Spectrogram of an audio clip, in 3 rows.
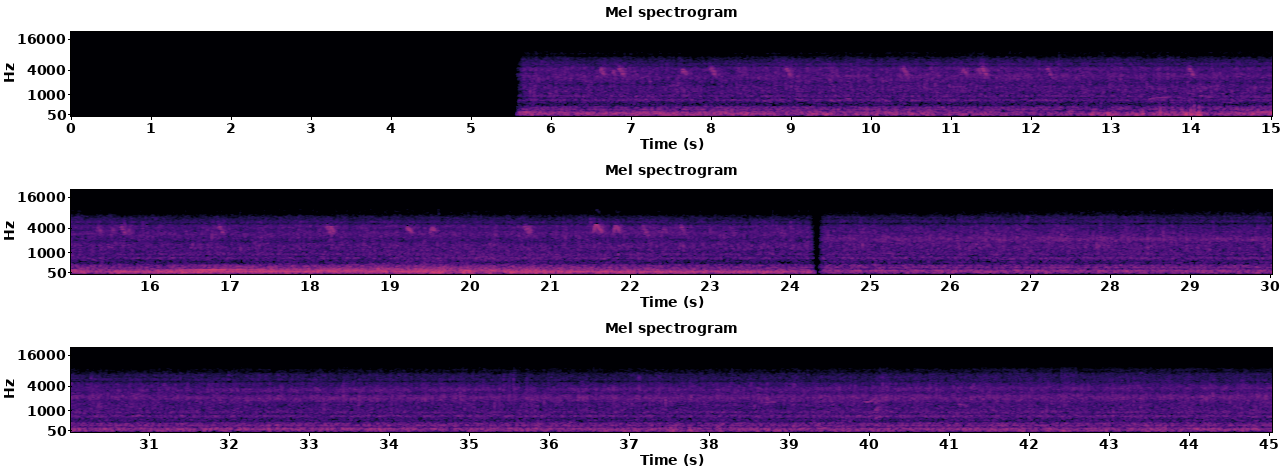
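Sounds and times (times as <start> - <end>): steady low rumble: 14.6 - 24.3.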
